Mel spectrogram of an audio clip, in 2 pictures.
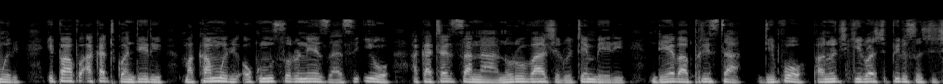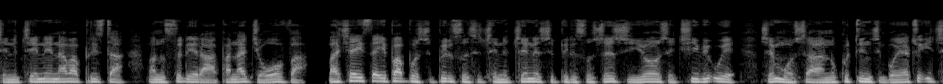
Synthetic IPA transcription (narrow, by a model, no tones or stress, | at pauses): i | ipapo̞ʔakati̥kwandiɾi | makamuɾiʔokumuso̞ɾo̞ne̞zasiʔiwo̞ | akatarisanano̞ɾuʋaʐerwe̞te̞mbe̞ɾi | ndejeʋapristandipo̞pano̞d͡ʒkirwaʐipiɾiso̞ʐit͡ʃe̞net͡ʂe̞ne̞naʋapristaʋano̞so̞ɗe̞ɾapanad͡ʒe̞ɦo̞ːvʱa | ʋat͡ʃaisaipap̬o̞ʐipiɾiso̞ʐit͡ʂe̞net͡ʂe̞ne̞ʐipiɾiso̞ʐe̞ʐijo̞ʐe̞t͡ʃiʋiuje̞ | ʐ̥e̞m̤o̞ʂano̞kutinʐimbo̞jat͡ʃo̞iːt͡ʃe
